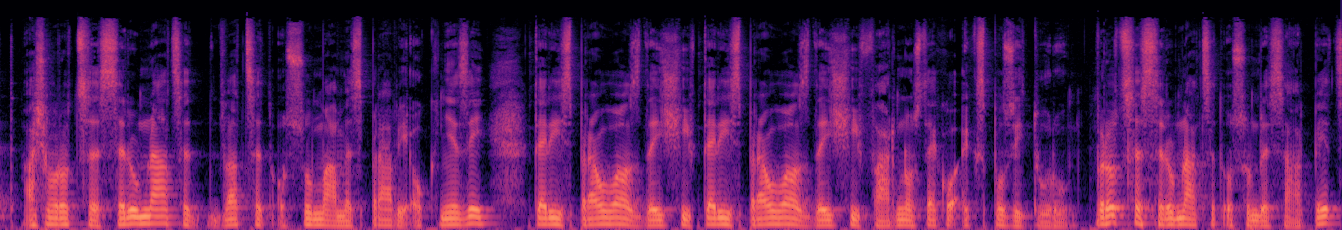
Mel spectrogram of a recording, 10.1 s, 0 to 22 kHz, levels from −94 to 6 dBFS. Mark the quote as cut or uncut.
cut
